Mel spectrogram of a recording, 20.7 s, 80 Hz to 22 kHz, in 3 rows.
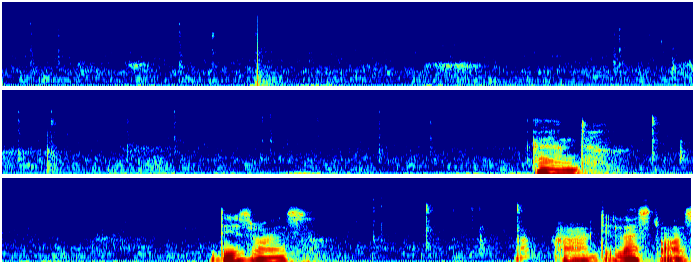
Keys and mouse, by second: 0.5 a, 0.9 b, 2.3 b, 3.8 s, 7.1 a, 7.5 b, 8.7 s, 9.7 s, 11.0 b, 13.6 b, 16.5 s, 18.5 a, 19.4 z.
